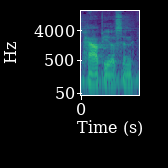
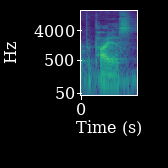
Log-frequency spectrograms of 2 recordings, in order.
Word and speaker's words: Papias: That's just Papias in a fragment, or Papias, depends on how you want to pronounce him.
